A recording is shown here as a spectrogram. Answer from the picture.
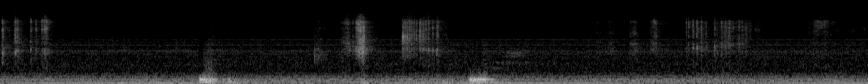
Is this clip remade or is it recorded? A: recorded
